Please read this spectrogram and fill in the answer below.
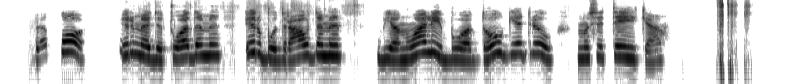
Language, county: Lithuanian, Vilnius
